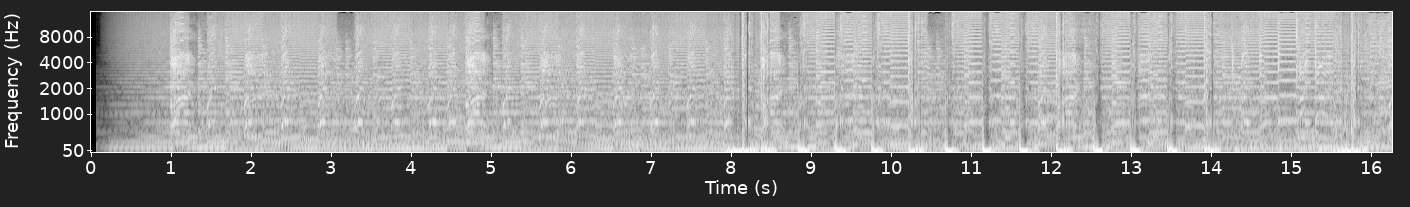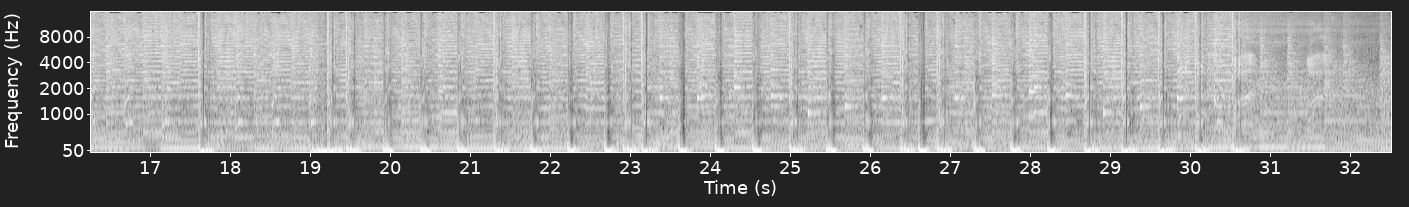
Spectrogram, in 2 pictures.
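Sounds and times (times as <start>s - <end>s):
Brazilian phonk music: 0.2s - 32.5s.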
